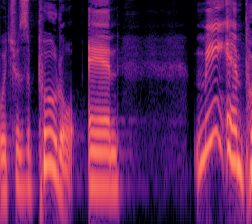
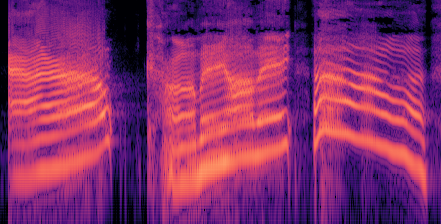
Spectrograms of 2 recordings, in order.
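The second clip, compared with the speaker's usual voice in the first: mock pain cry; 5 semitones higher, much slower than usual. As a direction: wail about the sore wrist.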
